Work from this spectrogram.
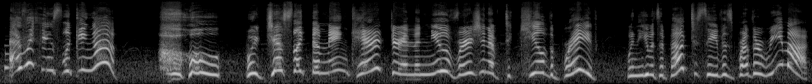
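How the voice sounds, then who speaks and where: A woman voicing a tiny, chatty, excitable fairy-like companion in an anime video game, with a squeaky childlike voice. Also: normal speed, very noisy. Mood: bubbly, excited. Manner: speaks of self in third person, bubbly.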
